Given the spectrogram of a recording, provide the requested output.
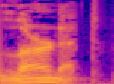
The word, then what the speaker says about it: learned: 这个 learn 要念成 learned 它是形容词是代表博学多闻的如果当动词的时候 learn 加 ed 是过去分词就要念成 learned He has learned many things So he is learned 他学了很多东西所以他很有学问 He has learned.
